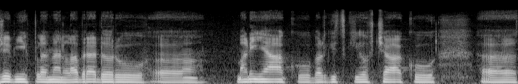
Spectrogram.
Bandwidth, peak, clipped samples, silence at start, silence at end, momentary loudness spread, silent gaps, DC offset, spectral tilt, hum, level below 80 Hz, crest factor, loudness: 13 kHz; 0 dBFS; under 0.1%; 0 s; 0 s; 8 LU; none; under 0.1%; -6.5 dB/octave; none; -44 dBFS; 14 dB; -15 LUFS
